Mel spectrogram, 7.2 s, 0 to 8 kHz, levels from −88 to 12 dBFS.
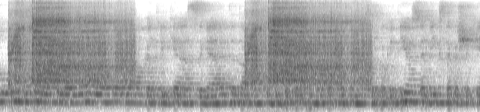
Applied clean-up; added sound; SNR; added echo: none; Tools; -5 dB; reverberation time 1.1 s.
